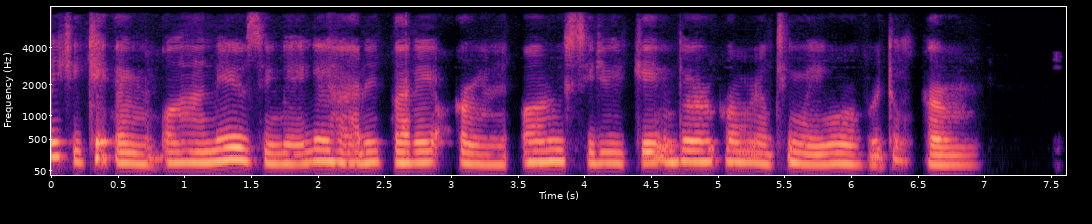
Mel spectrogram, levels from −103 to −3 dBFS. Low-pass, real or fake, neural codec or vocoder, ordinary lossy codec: 7.2 kHz; fake; codec, 24 kHz, 0.9 kbps, WavTokenizer, medium music audio release; MP3, 64 kbps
